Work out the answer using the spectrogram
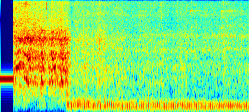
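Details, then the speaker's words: Budget motorbike after valve clearances done and cam chain tensioned, said to be a bit low on power: steady, even single-cylinder idle with no top-end tapping; valvetrain quiet, normal idle. "Sounds sweet as a nut, mate. Nothing wrong with it. But listen to that, sounds sweet as a nut."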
